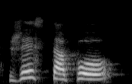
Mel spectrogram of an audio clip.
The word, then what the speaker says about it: Gestapo: Gestapo en francés es absolutamente, se pronuncia exactamente igual que geste à peau, gesto en la piel. Gestapo en francés se pronuncia exactamente igual que gesto en la piel.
